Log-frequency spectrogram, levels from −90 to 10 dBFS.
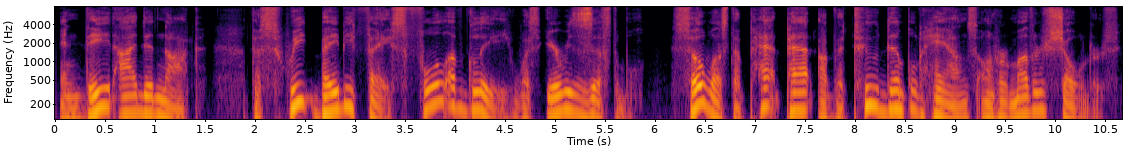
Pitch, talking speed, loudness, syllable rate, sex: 130 Hz, 150 wpm, -19 LUFS, 3.8 syllables/s, male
